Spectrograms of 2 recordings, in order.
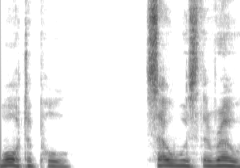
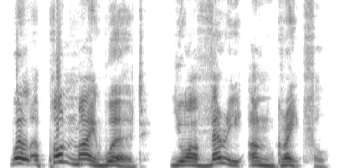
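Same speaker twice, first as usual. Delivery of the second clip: higher, louder indignant outburst; angry; 6 semitones higher, 5 dB louder than usual. A narrator's reading. The student rebuking the ungrateful girl, loud angry voice. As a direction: snap back, offended. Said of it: "said the student angrily".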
